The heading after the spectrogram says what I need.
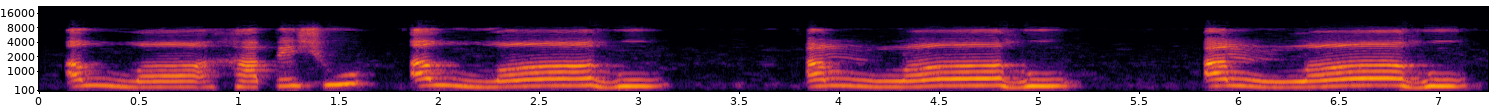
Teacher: لام کو موٹا ہم اس وجہ سے پڑھ رہے ہیں کیونکہ یہ جو حمزہ ہے اس پر زبر آ گیا ہے، اور یعنی الف جو ہے اس پر زبر آ گیا ہے، اس لیے اس کو ہم نے حمزہ پڑھا. زبر کی وجہ سے ہم اللہ کو موٹا پڑھیں گے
